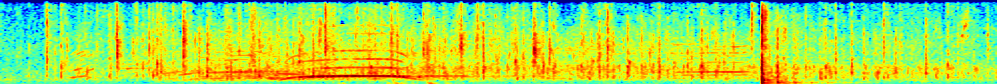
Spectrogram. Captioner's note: audience cheering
